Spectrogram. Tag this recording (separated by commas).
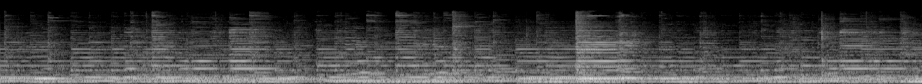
Plucked string instrument, Guitar, Acoustic guitar, Music, Musical instrument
